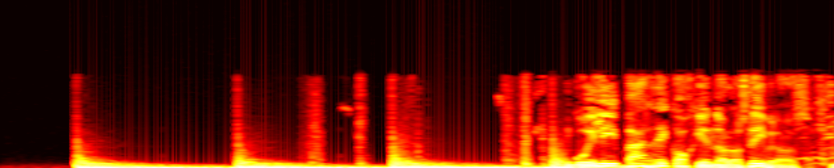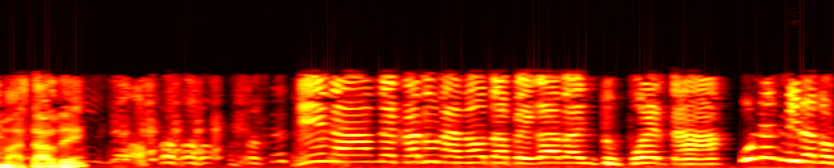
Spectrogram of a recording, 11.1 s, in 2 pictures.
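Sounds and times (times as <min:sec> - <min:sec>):
ominous drum being played: 0:00.5 - 0:04.8
speech: 0:03.9 - 0:06.9, 0:09.0 - 0:11.1
laughter: 0:05.2 - 0:07.6.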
